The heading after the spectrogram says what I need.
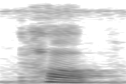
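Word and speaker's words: half: हाफ यहां पे भी एल साइलेंट है।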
